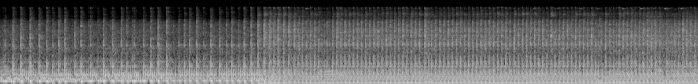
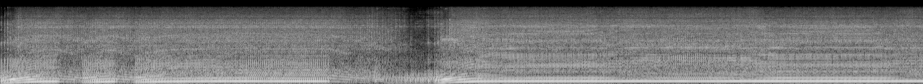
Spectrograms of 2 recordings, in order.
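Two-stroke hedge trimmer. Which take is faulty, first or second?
first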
